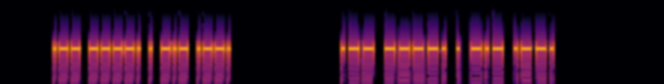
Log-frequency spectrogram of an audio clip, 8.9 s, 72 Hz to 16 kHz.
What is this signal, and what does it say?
Morse code, heard as a keyed tone, about 32 wpm, 700 Hz. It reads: W9EKP W9EKP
